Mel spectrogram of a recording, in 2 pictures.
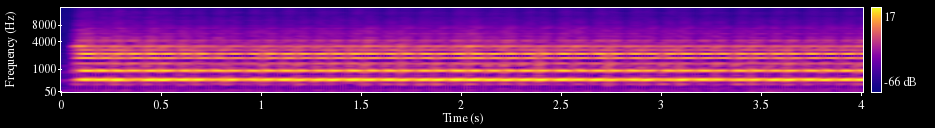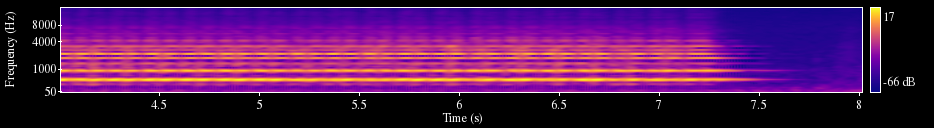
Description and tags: violin tremolo A#3
tremolo, violin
